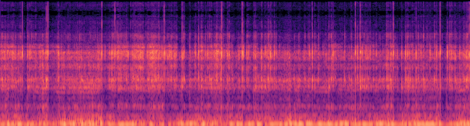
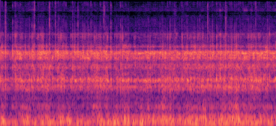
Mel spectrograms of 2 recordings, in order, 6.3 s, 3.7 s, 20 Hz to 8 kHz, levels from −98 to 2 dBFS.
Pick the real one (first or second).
first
